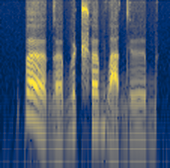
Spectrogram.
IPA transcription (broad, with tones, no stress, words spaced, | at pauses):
pœː˦˨ ɡœ˨bʏ˦ʈ͡ʂʰœ˦bwa˨ d̪ʏː˦b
